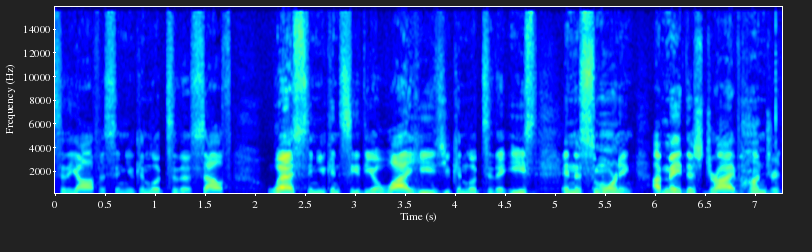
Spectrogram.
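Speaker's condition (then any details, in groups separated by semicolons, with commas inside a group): No condition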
